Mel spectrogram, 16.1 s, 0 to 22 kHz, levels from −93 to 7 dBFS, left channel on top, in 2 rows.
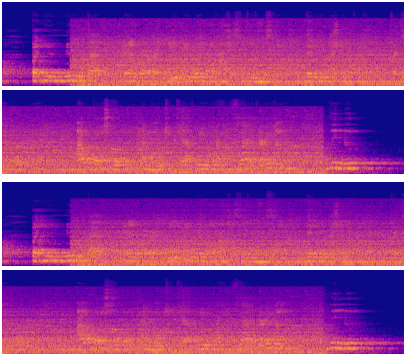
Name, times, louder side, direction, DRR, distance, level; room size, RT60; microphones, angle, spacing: voice 1, 0.6-2.0 2.4-5.7 6.1-7.5 7.8-8.9 9.5-13.8 14.5-15.0, left 1 dB, 75° left, -4 dB, 2.1 m, -24 dB
sound 1, 1.4-14.5, left 1 dB, 50° left, 1.3 m, -25 dB
22.5 x 19.0 x 2.5 m, 2.3 s
head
